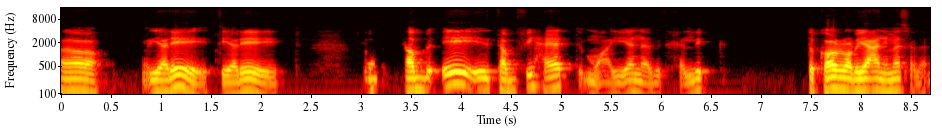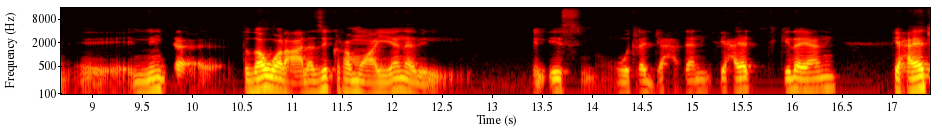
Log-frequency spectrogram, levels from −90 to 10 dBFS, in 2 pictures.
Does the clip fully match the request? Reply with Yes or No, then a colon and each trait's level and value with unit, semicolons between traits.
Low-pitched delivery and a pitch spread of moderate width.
Yes: low, 115 Hz; average, 3.7 semitones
